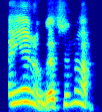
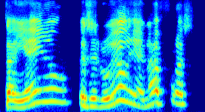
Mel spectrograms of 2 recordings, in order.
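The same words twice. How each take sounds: First: Dayenu, that's enough said flatly as a statement; declarative statement. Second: Dayenu pitched high and questioning; high questioning Dayenu, rising doubt. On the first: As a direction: state it as a settled fact, falling. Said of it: "it's enough for us in a declarative statement". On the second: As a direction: ask Dayenu as if it could not be enough. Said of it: "you read it like a question mark". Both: Shown as a demonstration.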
